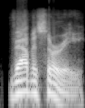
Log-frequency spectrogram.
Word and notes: vavasory: American English

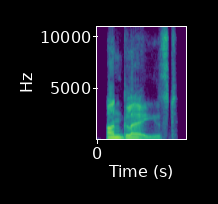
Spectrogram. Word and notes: unglazed: British English

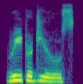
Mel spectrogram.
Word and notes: reproduce: Indian

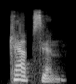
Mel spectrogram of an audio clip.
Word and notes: Capsian: Indian

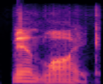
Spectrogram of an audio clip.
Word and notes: manlike: American English

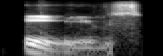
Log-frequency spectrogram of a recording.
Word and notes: eaves: British English

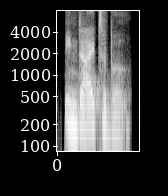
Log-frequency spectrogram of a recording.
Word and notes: indictable: Indian

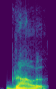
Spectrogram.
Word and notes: growl: Indian

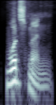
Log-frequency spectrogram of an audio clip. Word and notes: woodsman: American English

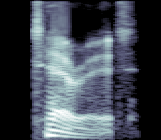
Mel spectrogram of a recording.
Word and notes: territ: British English

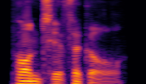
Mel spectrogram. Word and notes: pontifical: British English

